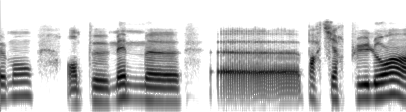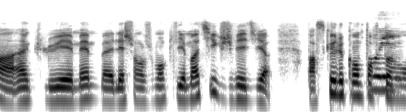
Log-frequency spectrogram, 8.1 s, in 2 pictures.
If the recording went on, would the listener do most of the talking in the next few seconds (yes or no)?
no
